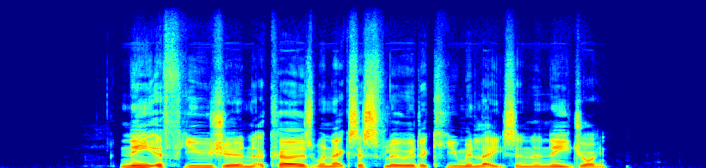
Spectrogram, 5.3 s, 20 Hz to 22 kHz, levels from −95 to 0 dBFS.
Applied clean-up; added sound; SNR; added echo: none; none; none; none.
